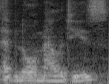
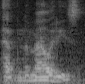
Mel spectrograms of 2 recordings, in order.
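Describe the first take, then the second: First: "abnormalities" with a full "nor" in the middle; unreduced vowel. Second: "abnormalities" with "nor" weakened to "nuh"; reduced vowel. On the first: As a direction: sound out the OR in "abnormalities". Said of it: "we don't say abnormalities". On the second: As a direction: say "abnormalities" quickly as ab-nuh-MAL-ities. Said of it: "we just say abnormalities". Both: Shown as a demonstration.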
